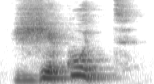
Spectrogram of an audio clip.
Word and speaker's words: j'écoute: Então, a pronúncia fica j'écoute.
